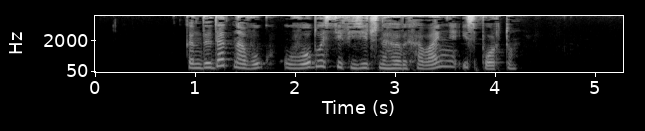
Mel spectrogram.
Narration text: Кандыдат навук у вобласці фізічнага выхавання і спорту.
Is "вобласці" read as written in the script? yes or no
yes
